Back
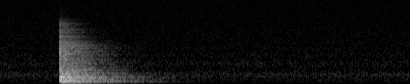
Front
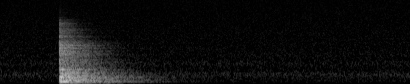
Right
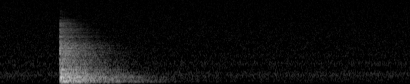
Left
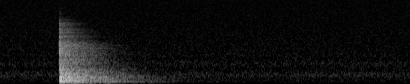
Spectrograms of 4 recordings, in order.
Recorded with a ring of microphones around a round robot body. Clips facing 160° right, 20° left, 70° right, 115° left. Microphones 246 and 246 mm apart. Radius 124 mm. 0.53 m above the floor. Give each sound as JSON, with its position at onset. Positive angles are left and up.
{"t": 0.6, "sound": "a drawer", "azimuth_deg": 95, "distance_m": 2.0}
